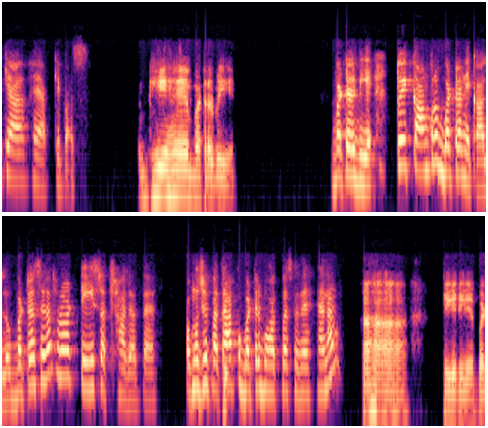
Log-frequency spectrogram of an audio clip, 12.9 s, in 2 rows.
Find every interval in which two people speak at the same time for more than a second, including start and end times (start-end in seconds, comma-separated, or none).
none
